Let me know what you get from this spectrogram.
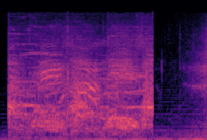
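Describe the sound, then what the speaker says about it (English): A crowd of new fans chanting and cheering loudly at a public appearance, a sustained roar of many voices that cuts off abruptly, leaving quieter background. "He tried to speak, but the chanting from his new fans were overwhelming."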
